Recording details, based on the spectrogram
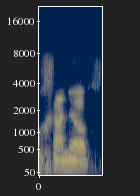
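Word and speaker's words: חנוך: In English, they pronounce it Enoch. In Hebrew, Chanoch. And he was building a city, and he called the city after the name of his son, Chanoch, Enoch.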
